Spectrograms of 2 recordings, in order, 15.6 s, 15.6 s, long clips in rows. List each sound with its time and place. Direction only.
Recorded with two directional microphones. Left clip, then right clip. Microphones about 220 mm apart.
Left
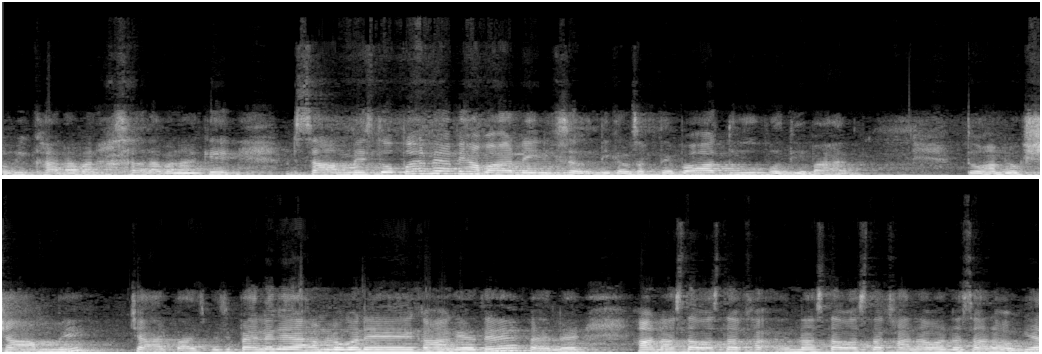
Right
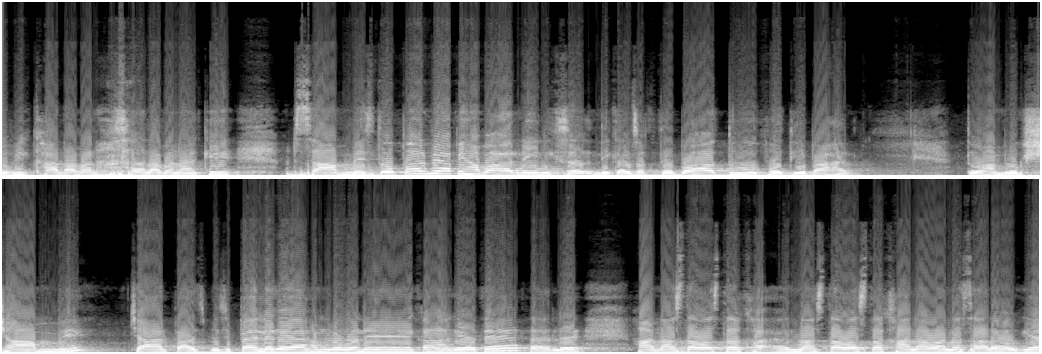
0.1 s a woman's voice: 50° right (ahead or behind)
